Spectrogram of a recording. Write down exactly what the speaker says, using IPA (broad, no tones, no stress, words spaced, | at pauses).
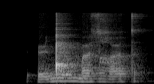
ʔɘŋ͡ǃɘʊ̯ mɐzʁɐt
